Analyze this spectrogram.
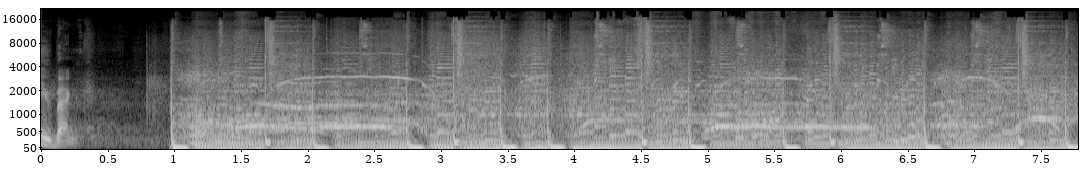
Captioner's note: applause/music playing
